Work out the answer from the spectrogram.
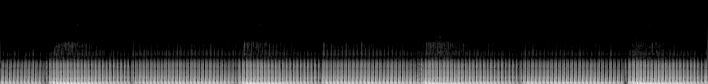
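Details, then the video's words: A cat purrs in a deep, continuous buzz that swells and eases in cycles of roughly one second, with soft ticking at each breath turn. "CAT SOUNDS"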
